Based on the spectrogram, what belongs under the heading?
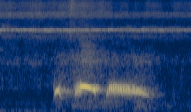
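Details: Lone cooing phrase of a spotted dove, low and breathy. A short first note leads into a stronger wavering note and a sustained falling coo, with a steady high background tone.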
